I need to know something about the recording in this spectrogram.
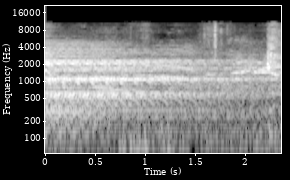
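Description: A single voice calling a long, high, held 'Allahu Akbar' cry. The sustained note fades slowly.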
